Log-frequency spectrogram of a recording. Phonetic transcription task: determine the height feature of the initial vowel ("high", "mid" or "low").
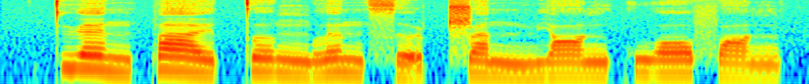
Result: mid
